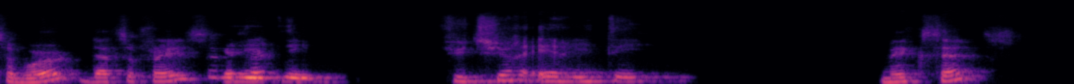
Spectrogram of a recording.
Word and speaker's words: hérité: Just like you don't pronounce the H, it's like the same word, heritage. Héritage. So with the same H, but you just don't pronounce the.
